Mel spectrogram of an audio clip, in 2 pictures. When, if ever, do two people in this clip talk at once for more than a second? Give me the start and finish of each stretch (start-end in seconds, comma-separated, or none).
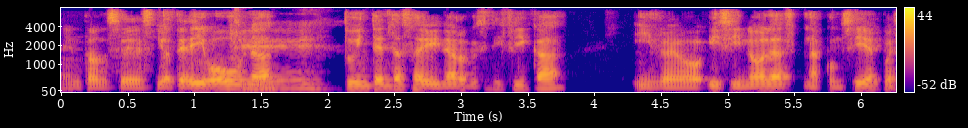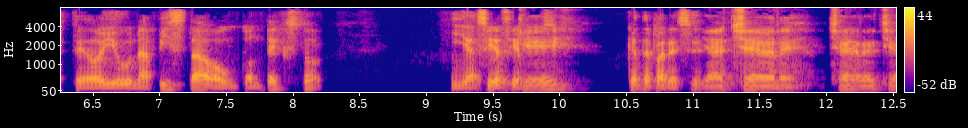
none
